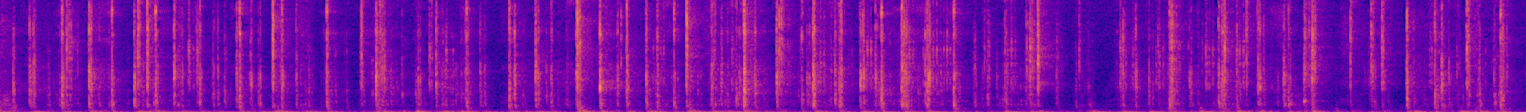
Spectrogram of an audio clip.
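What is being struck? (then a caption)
Plastic computer keyboard. Fingertips with short nails from both hands rapidly tap the hollow keys of a full-size black plastic computer keyboard with German key labels. A dense stream of short, crisp clicks with bright, clattery tops rides over a steady low hum, each tap dying away almost instantly.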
